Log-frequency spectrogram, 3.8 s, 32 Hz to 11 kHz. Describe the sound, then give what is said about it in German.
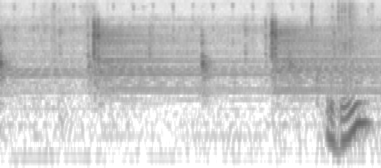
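A grandfather clock ticks after being set back to six o'clock, with a few soft, sparse ticks at uneven spacing over a faint hiss and a short scraping sound near the end. “Moment, die drehe ich einfach zurück auf 6. So, die Standuhr auch auf 6.”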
